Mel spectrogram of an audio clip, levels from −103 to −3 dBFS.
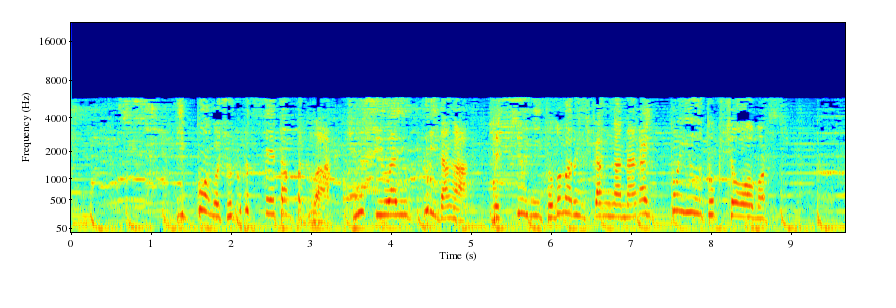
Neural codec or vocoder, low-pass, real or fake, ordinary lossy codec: codec, 44.1 kHz, 2.6 kbps, SNAC; 7.2 kHz; fake; MP3, 24 kbps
